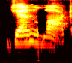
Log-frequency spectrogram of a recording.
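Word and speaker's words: Gen:Lock: that name again it's Jen gen geen like generation g n and then like uh semicolon or colon and then lock Lok k l okay Jen lock yeah and it was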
